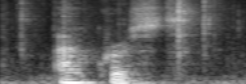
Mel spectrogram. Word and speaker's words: Avkrvst: what band our band ah acrossed 3 the letter v as U I don't think you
